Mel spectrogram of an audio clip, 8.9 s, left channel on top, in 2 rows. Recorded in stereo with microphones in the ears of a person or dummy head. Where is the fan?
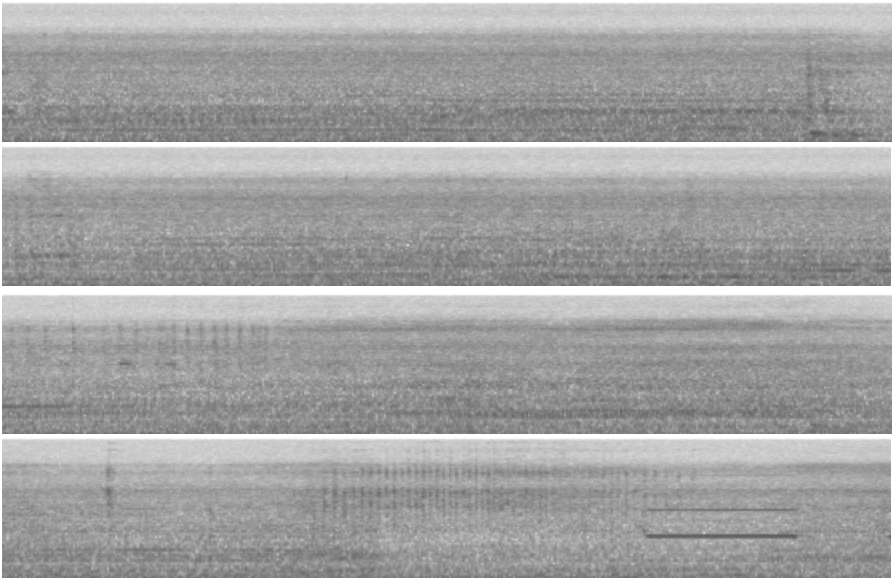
35° left (ahead or behind), 5 m.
